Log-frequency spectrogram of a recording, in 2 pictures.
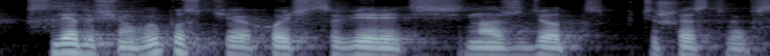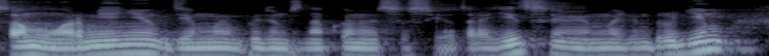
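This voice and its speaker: Hardly pausing, a man with a very deep, low pitch and dark, mellow tone speaks at a moderate pace, his loudness swinging widely while his pitch varies in an ordinary way. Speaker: podcast host. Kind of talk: interview.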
